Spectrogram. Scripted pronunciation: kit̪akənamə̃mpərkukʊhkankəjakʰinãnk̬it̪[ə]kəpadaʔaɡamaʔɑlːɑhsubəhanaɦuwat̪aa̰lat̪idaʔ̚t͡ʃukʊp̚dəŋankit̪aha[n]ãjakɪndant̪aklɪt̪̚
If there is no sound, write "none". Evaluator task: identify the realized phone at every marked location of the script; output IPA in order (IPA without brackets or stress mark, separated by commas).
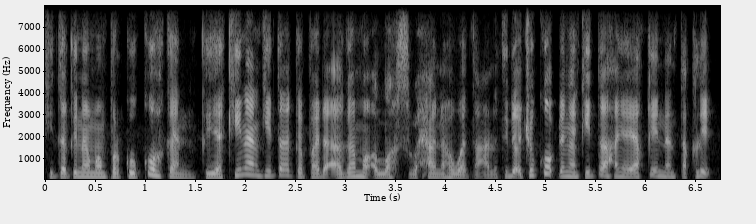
a, ɲ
